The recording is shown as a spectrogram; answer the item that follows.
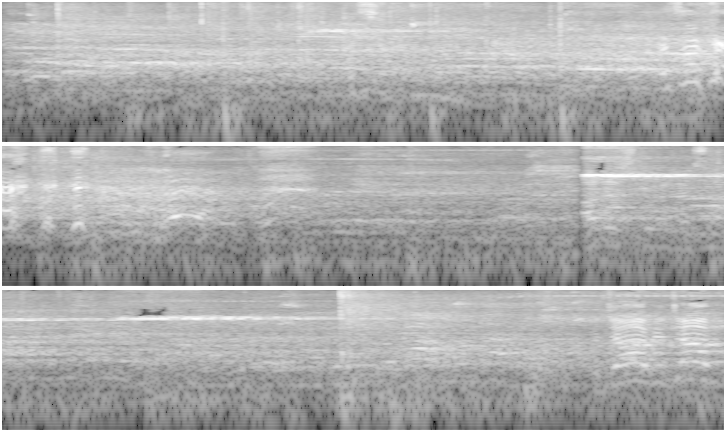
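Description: Volleyball players' voices calling and shouting during a rally in a large indoor hall, with several sharp thuds of the ball being hit.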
